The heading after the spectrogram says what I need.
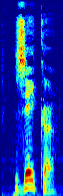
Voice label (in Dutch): "zeker", Dutch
